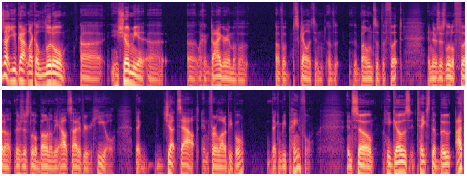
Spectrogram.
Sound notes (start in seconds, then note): none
